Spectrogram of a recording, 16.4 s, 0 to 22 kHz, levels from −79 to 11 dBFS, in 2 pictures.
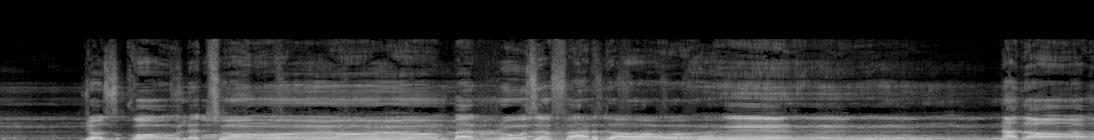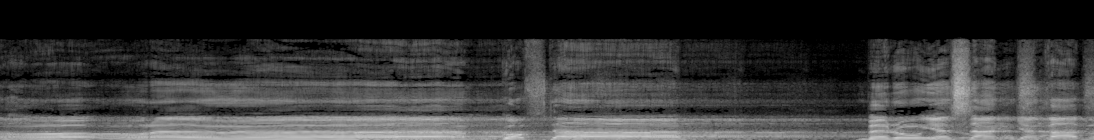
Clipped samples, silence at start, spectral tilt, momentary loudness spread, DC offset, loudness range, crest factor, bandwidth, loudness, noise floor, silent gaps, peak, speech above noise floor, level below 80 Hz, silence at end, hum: under 0.1%; 0 s; -4 dB/octave; 10 LU; under 0.1%; 3 LU; 14 dB; 16 kHz; -14 LUFS; -37 dBFS; none; 0 dBFS; 23 dB; -46 dBFS; 0 s; none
